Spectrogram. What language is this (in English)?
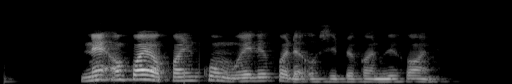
Luo (Kenya and Tanzania)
